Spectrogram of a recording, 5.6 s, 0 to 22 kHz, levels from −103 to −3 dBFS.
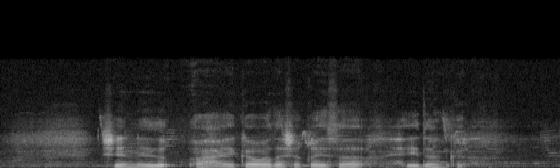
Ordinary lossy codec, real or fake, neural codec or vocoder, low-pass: none; real; none; 14.4 kHz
